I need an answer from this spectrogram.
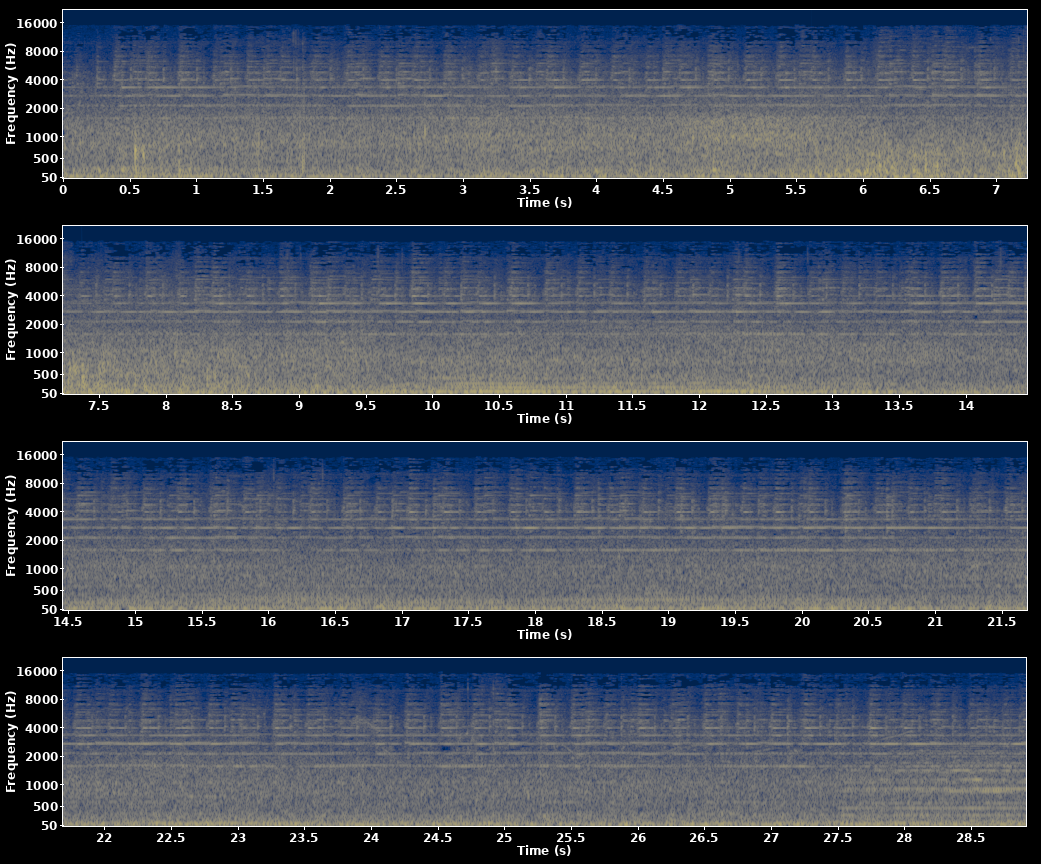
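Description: Diesel-hauled freight grain train approaching: a low locomotive engine rumble that swells about a third of the way in, under a steady high ringing from a grade-crossing bell.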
